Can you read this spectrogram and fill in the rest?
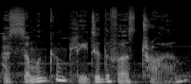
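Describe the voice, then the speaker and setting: An actor playing a courteous, secretive old wizard professor in a game cutscene, speaking gravely. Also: male voice, fairly low pitch, huge pitch swings, normal speed, a little hiss or hum. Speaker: game character. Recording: faint music behind.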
